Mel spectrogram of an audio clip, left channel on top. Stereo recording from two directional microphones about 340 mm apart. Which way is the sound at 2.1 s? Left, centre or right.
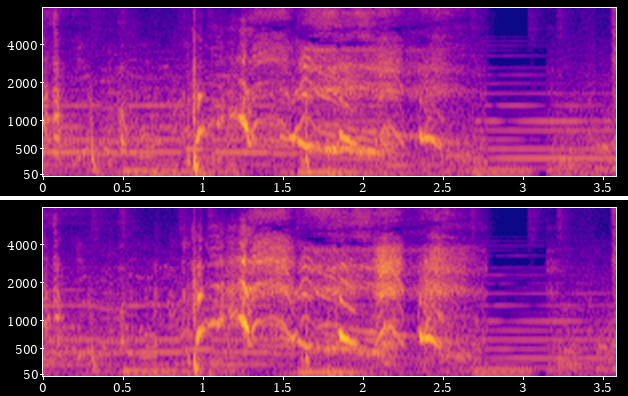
Right.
